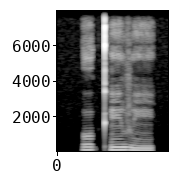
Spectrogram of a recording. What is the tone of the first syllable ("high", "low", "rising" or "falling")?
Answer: high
